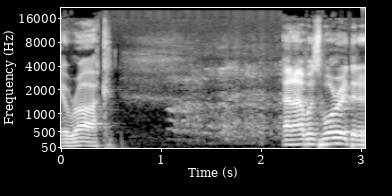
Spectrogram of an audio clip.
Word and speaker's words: Iraq: didn't pronounce it right it's not Iraq it's Iraq okay fine I might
